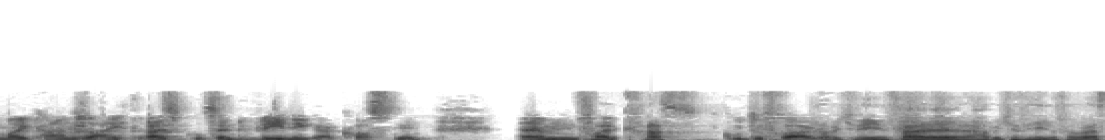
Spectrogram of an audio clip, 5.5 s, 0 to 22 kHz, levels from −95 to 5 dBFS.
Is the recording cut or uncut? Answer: cut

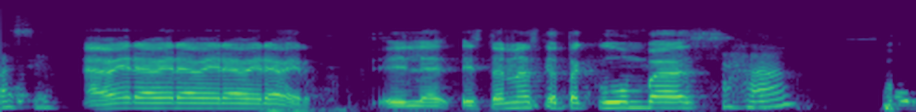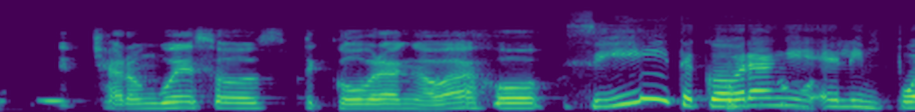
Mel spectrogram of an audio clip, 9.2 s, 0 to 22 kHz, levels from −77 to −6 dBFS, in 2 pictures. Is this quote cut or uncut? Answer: cut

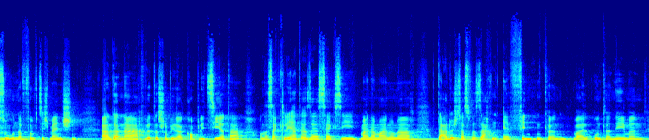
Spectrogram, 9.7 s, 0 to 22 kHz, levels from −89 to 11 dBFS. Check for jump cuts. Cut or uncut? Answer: uncut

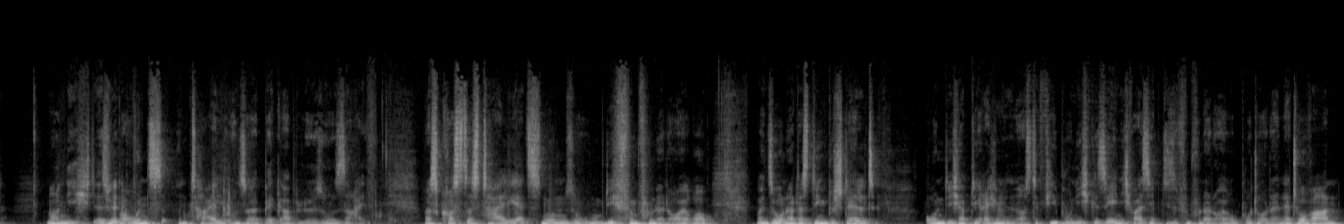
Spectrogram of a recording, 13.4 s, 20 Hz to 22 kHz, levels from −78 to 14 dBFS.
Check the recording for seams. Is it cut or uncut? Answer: cut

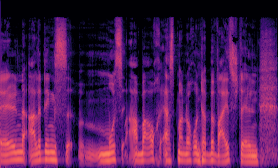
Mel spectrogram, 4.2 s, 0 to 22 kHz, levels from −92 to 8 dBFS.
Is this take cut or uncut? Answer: cut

